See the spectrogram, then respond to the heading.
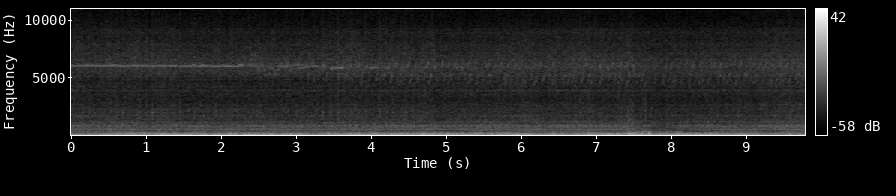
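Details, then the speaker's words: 1979 Ford Pathfinder Quadravan 4x4 V8 with a newly fitted carburetor, still due a tune-up and vacuum-leak hunt: deep, even idle rumble with no ticks, knocks or stumbles, no leaks seen; sounds real good. "Motor sounds good too. Not leaking. Not leaking down there. Not leaking up here. That sounds pretty good. I like it a lot. Sounds real good."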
